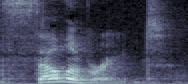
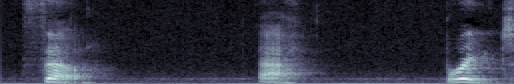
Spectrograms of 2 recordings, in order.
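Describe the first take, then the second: First: Said in the usual way. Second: "Cel, ah, break" as three loud, separate beats; chunked into syllables. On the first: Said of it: "how the word is chunked out". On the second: Shown as a demonstration. Teacher showing how celebrate splits, "Cel, ah, break" chunked out. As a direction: pause fully after each piece of "Cel, ah, break". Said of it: "that's how the word is chunked out".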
